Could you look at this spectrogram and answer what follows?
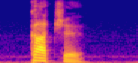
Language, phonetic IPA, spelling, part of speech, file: Polish, [ˈkat͡ʃɨ], kaczy, adjective, Pl-kaczy.ogg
